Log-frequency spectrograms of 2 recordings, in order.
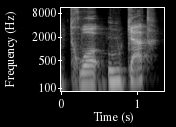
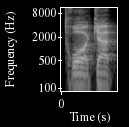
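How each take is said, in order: First: Slow Trois ou quatre, "ou" clearly sounded; drawn-out, careful Trois ou quatre; full form. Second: Trois, quatre with no "ou" between; contracted Québécois Trois, quatre; skipped word. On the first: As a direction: keep every word in Trois ou quatre. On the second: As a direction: run Trois into quatre, dropping the linking word. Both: Shown as a demonstration. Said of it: "je skip le ou ici".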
